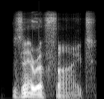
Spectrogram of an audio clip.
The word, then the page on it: xerophyte: British English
